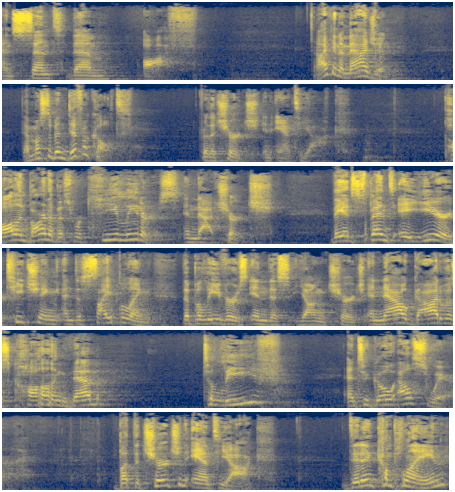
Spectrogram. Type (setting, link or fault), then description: setting, large echoing room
